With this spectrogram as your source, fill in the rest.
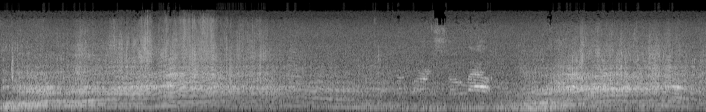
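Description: Engines roar and whine continuously as a race car with an LS engine revs and shifts nearby on a track, pitch sweeping up and down, with a loud, steady mechanical drone throughout.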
